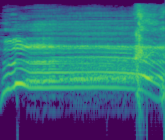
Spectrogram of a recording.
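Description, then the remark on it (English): A voice imitates vomiting with one long, strained retching groan that holds a steady tone for over a second, then breaks into a rough, sputtering gag at the end. “And so, like, when I throw up, it sounds more like this.”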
